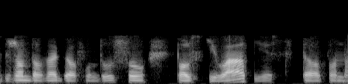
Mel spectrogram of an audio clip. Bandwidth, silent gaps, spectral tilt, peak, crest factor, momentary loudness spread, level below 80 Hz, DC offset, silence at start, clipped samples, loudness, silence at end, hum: 4 kHz; none; -11 dB/octave; 0 dBFS; 22 dB; 12 LU; -56 dBFS; under 0.1%; 0.05 s; under 0.1%; -21 LUFS; 0 s; none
